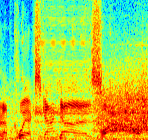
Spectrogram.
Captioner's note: buzzer buzzes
